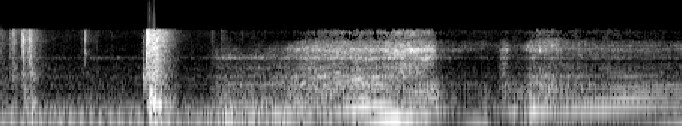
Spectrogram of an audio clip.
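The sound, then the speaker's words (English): A car door thuds shut, then a car engine starts and revs up, accelerating as the car pulls away, its rising whine fairly loud, with no one speaking. “Okay, hop in. We'll take a look.”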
